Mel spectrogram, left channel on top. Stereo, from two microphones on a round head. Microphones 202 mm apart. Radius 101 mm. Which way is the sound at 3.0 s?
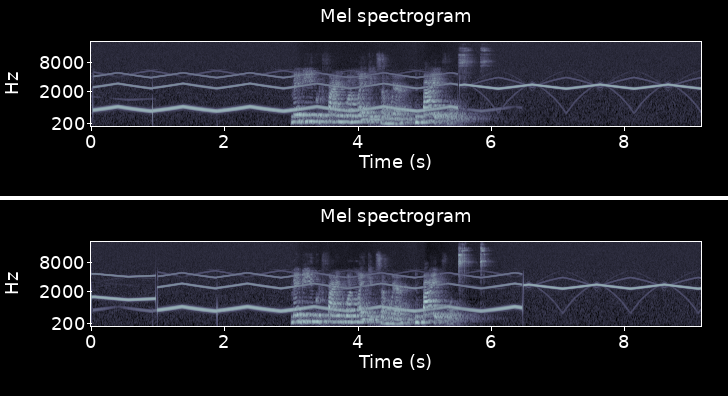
25° right (ahead or behind).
